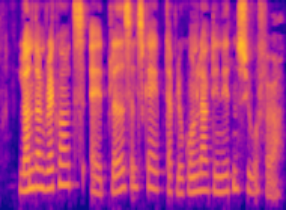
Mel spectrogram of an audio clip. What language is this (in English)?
Danish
